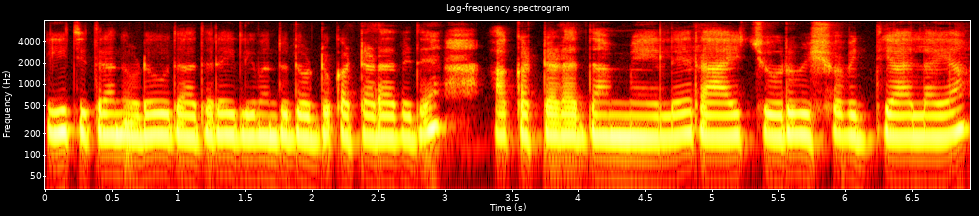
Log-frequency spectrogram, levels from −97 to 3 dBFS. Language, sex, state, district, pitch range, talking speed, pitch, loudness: Kannada, female, Karnataka, Raichur, 180-195 Hz, 130 wpm, 185 Hz, -15 LUFS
